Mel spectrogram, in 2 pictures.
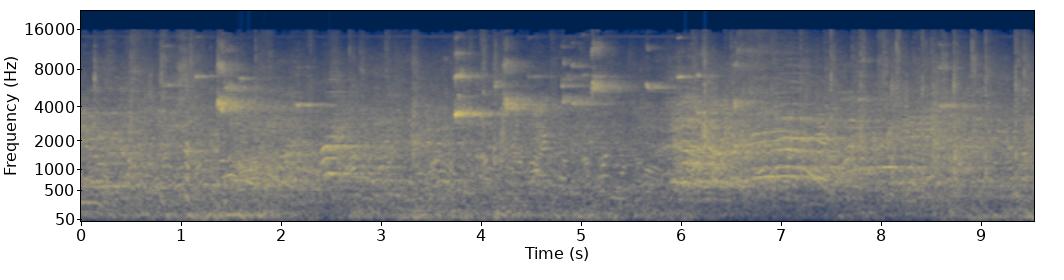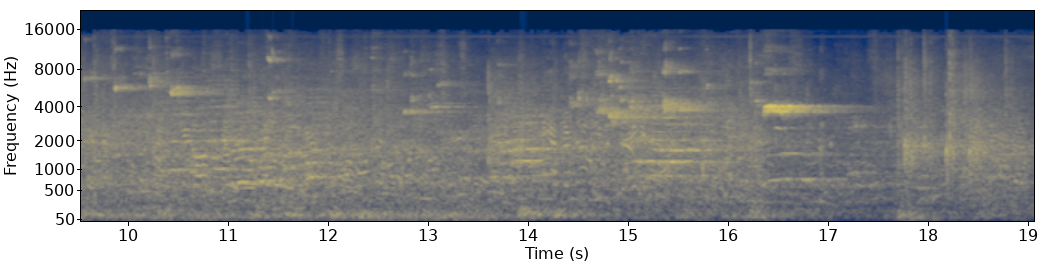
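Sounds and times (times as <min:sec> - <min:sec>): sneakers squeaking: 0:00.0 - 0:07.0, 0:08.3 - 0:18.0
players calling out: 0:00.0 - 0:18.2.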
